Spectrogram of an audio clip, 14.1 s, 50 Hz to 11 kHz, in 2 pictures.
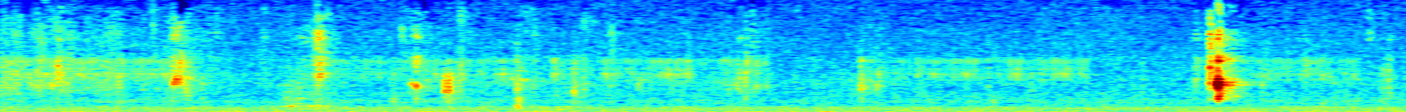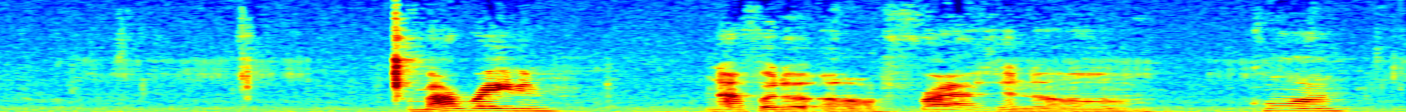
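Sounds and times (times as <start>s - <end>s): wet mouth eating sounds: 0.0s - 9.1s
steady low hum: 0.0s - 14.0s.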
